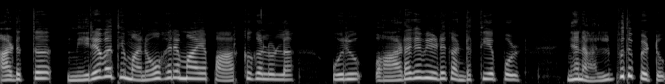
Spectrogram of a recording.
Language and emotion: Malayalam, surprised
